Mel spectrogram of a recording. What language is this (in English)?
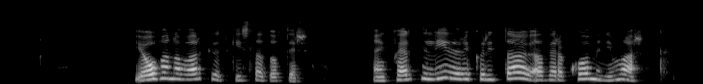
Icelandic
